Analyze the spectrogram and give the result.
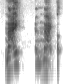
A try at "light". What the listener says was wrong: That sounds to me like both same words. You said the same word 2 times, not 2 different words. Light.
